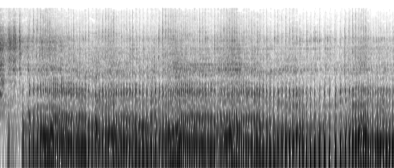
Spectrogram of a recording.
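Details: Motorcycle at idle: lumpy deep exhaust thump pulsing steadily with a rough blatting edge. The silencer pipe is shown heavily rusted with paint gone; a leaking or rusted-through silencer pipe is suspected, not confirmed.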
